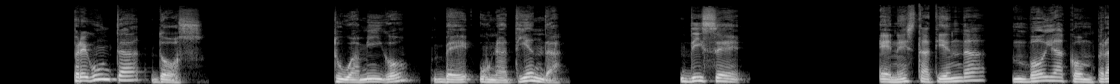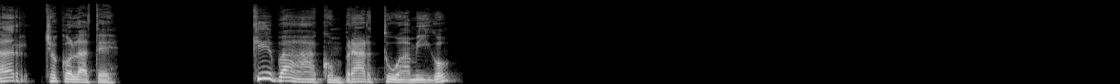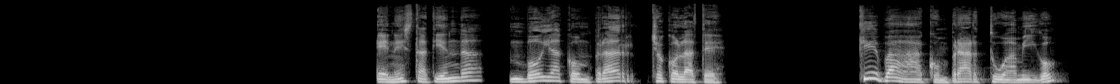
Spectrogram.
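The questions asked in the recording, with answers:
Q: ¿Qué va a comprar tu amigo?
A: Chocolate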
